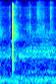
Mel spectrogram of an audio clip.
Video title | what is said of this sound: Bioplastic Lab | if I tap them on the table, you can hear that they're actually pretty stiff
